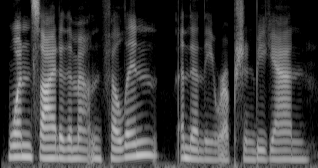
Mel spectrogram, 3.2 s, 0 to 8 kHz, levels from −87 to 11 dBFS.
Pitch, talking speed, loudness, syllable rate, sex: 180 Hz, 225 wpm, -20 LUFS, 6.0 syllables/s, female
